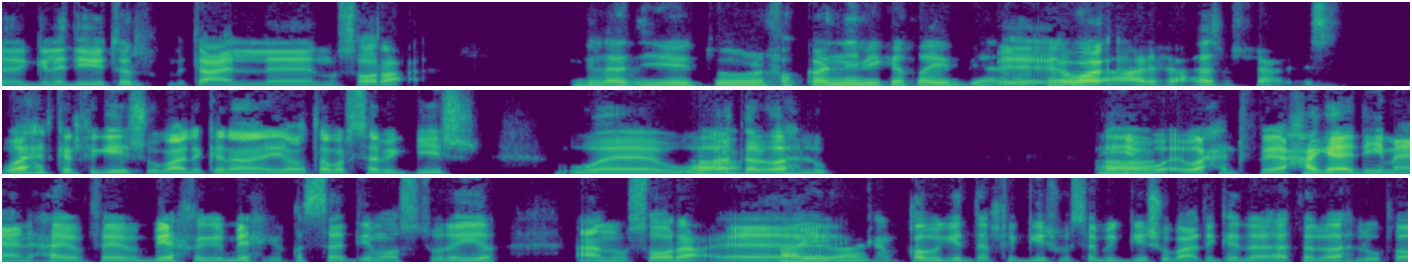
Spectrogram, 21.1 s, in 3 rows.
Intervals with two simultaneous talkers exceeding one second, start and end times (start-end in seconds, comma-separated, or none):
none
